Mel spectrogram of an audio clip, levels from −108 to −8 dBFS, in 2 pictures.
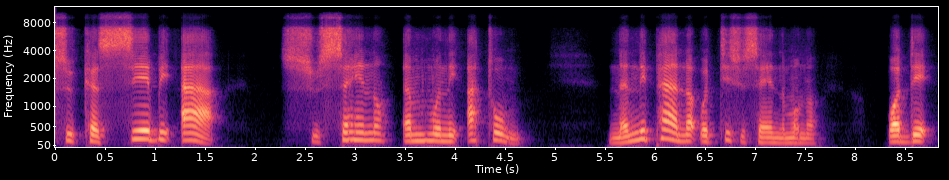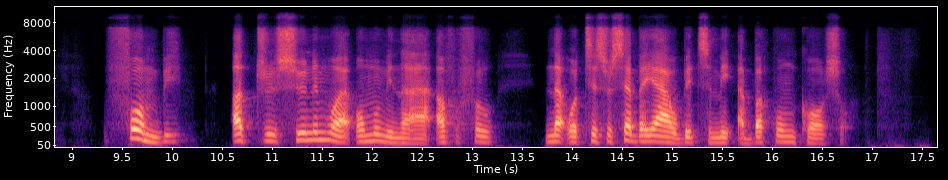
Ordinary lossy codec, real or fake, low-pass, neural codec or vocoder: Opus, 24 kbps; fake; 7.2 kHz; codec, 16 kHz, 0.2 kbps, FocalCodec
